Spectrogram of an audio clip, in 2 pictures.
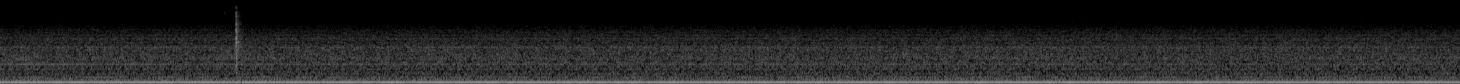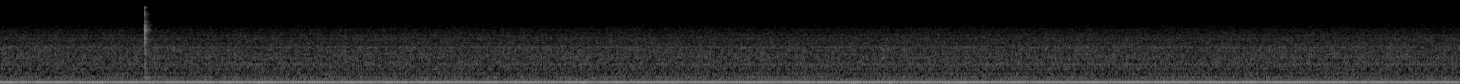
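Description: AutoChlor RP7 salt-water chlorinator control unit running with a steady low electrical hum and the whir of its small cooling fan. Two sharp clicks, one about two seconds in and one about sixteen seconds in.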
